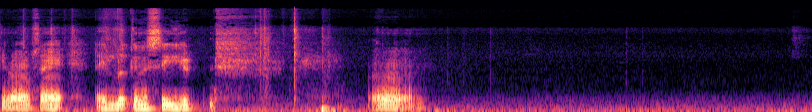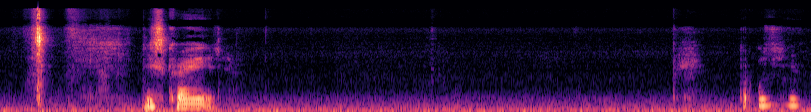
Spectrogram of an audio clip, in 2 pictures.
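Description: A hand picks up and handles stiff cards.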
